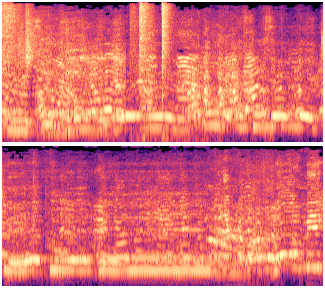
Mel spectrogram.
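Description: Live vocals: several voices singing and chanting through microphones over backing music, with a long held note about four seconds in.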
